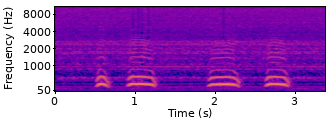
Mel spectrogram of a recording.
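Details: Bringing a vole to its female mate at a nest watched by a live camera in Charlo, Montana, on 13 February 2022, an owl hoots four times, low and soft. A brief opening note is followed by three drawn-out hoots spaced roughly a second apart.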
